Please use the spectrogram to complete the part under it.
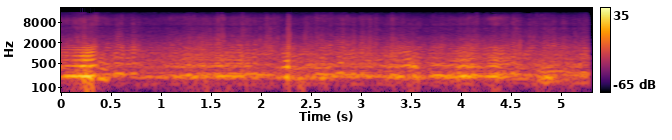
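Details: Honey bees humming in their hive: a continuous low drone with rippling overtones, a loud close buzz at the start and a sharp tick midway.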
